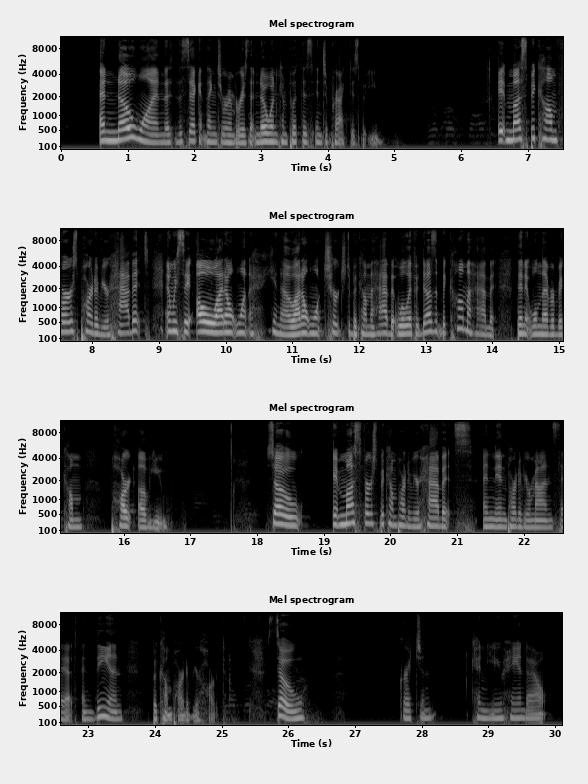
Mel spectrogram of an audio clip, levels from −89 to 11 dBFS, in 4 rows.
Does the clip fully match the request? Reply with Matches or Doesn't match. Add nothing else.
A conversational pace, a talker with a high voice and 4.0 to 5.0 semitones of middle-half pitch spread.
Matches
